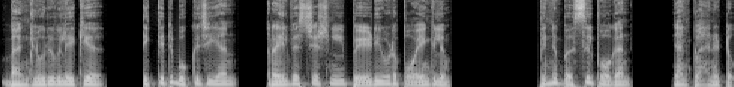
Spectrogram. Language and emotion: Malayalam, fearful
